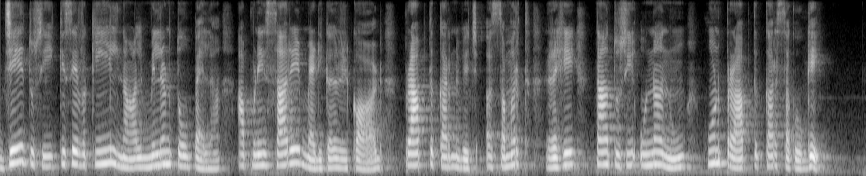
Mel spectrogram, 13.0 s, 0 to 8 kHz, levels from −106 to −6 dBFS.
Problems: background sounds at intervals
